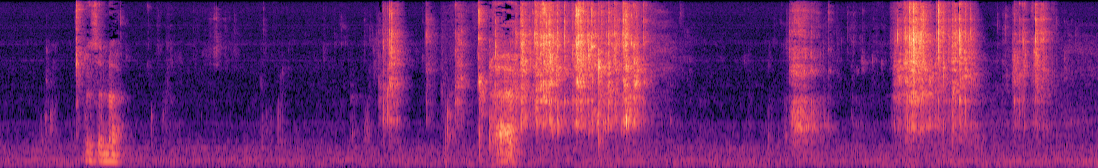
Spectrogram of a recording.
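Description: A woman sips a drink noisily through a straw.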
